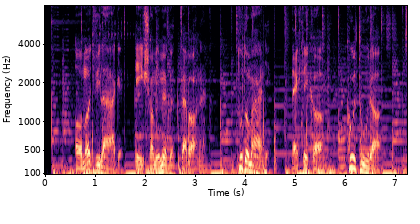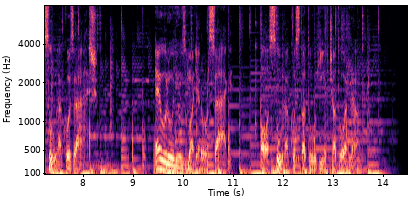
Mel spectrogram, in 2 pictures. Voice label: Macarca Erkek, seslendirme; erkek sesler

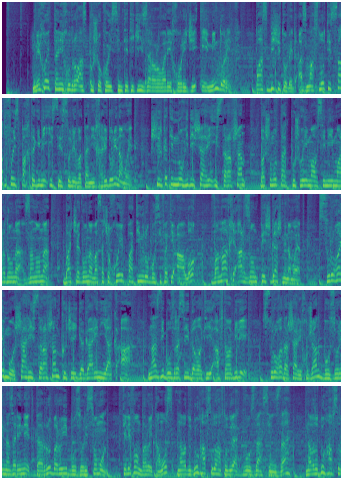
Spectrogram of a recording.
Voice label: Tacikce Erkek, tacikce seslendirme; erkek sesler

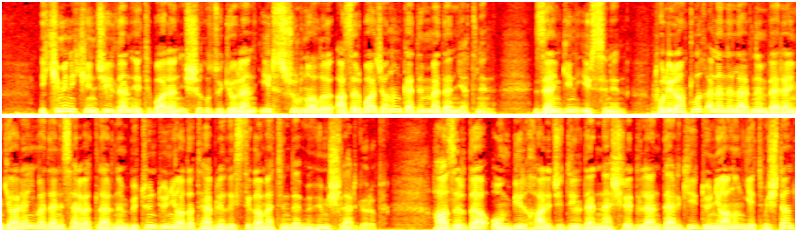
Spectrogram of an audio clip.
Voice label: Azerice Erkek, seslendirme

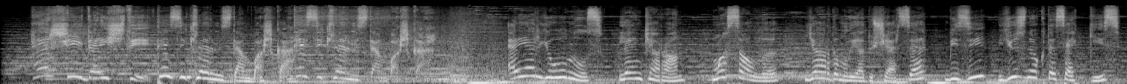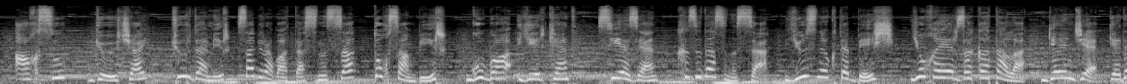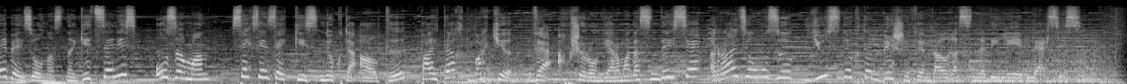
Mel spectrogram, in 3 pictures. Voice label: Azerice Kadin; seslendirme

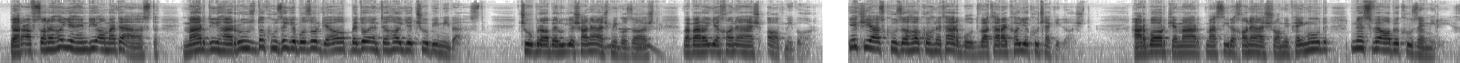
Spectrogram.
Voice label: Farsca Erkek Iran; seslendirme

